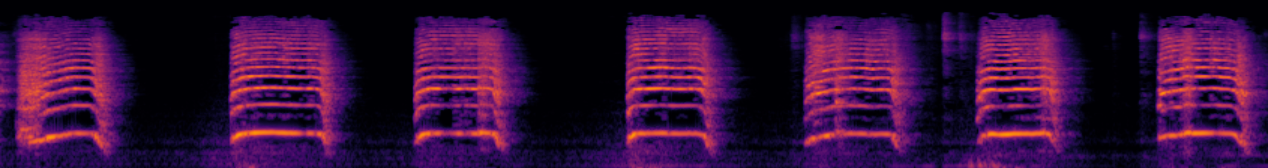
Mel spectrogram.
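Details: Pet cockatoo indoors, screaming again after being told it is driving its owner crazy: seven loud, harsh, buzzy screams roughly a second each, spaced about a second apart, rising at the start then steady; no other sounds.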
